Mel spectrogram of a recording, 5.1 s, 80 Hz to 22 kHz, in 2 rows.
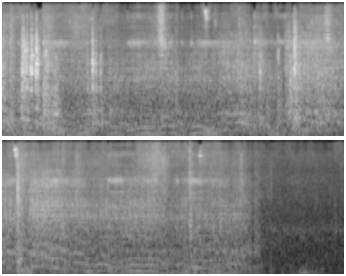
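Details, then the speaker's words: ZIL crane truck petrol engine after 20 years standing, snowy weather: starter cranking weakly about four beats a second with a few brief firing bursts, never picks up; owner suspects it needs a little more petrol. "Мне кажется, он дал вспышку. Он дает вспышку. Либо надо сейчас еще чуть-чуть бензинчика ему."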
